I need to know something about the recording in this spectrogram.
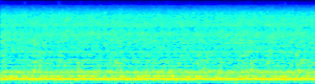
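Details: Pool Polaris booster pump starting with filtration pump, camera leaning on the pipe, line filling through solar: steady strained hum with hard rattling shake; pump air-locked until it catches prime.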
